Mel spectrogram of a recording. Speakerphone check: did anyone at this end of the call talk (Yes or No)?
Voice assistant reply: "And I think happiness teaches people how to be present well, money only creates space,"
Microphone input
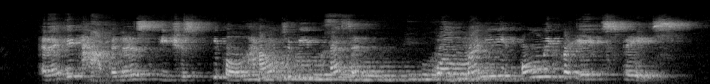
Yes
